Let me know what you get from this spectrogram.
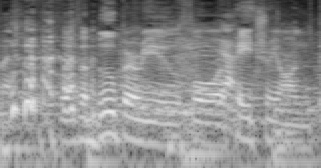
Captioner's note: laughs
